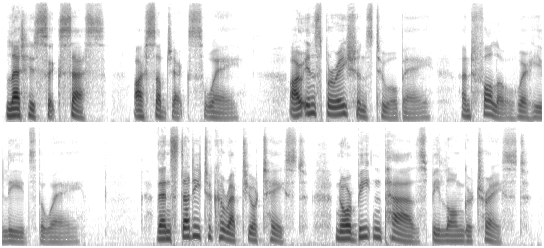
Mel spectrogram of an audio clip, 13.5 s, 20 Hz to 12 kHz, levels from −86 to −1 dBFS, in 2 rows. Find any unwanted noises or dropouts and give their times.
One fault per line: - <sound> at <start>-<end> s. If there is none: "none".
none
